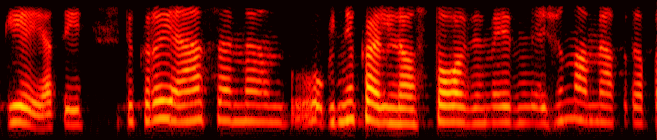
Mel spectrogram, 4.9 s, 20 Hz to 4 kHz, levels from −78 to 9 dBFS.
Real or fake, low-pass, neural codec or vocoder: fake; 3.6 kHz; vocoder, 24 kHz, 100 mel bands, Vocos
